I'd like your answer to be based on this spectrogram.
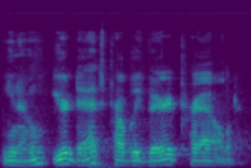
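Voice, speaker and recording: Gravelly deep-voiced male podcast host. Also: a little fast, pushed and bright, low-quality recording. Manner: brief affirming interjections, gravelly low voice. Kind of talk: casual interview.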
